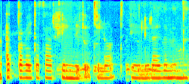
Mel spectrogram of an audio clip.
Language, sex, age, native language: Icelandic, female, 12, Icelandic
